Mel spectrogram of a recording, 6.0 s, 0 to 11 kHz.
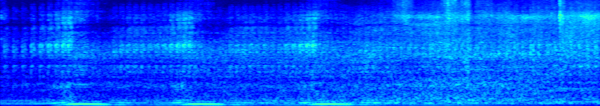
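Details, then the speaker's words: Hyundai i40 2.0 L 4GNA before full overhaul, burning oil, idling: rough low idle with dull, uneven knocking and slow surges about 48 a minute; piston slap. "Мотор расходует масло и стук мотора, стук поршневой группы. Стук поршневой группы у нас будет."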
